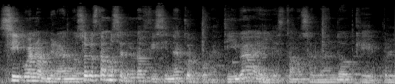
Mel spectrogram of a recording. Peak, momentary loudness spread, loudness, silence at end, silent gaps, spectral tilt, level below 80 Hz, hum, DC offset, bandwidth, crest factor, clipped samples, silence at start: 0 dBFS; 8 LU; -16 LUFS; 0 s; none; -6 dB/octave; -38 dBFS; none; under 0.1%; 17 kHz; 16 dB; under 0.1%; 0 s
